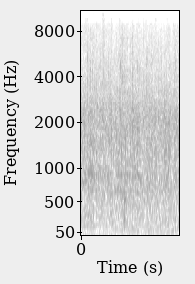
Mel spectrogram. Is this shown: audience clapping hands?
yes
